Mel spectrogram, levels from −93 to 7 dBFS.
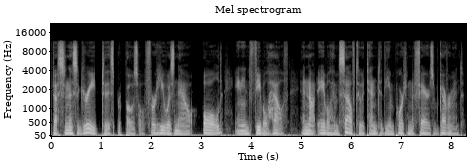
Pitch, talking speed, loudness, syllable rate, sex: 100 Hz, 190 wpm, -23 LUFS, 5.2 syllables/s, male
